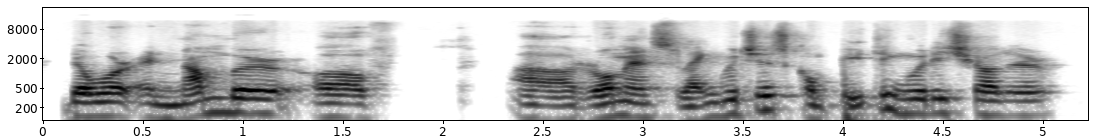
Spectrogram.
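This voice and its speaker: A man's dark, mellow tone at medium pitch. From Turkey. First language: Judeo-Spanish. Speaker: academic linguist. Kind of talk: conference talk. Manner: halting.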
